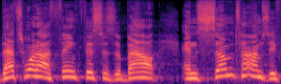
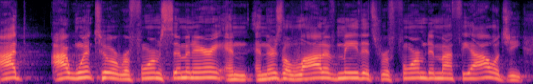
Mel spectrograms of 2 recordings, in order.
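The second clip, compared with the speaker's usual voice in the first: ordinary talk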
